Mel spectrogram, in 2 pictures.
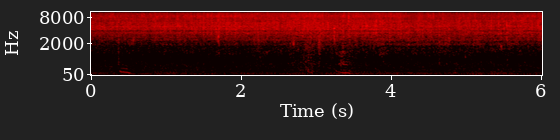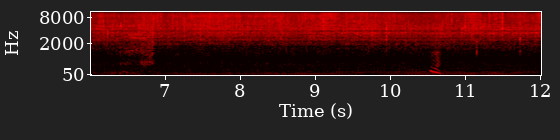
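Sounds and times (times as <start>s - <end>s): meat sizzling in a skillet: 6.7s - 12.0s.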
